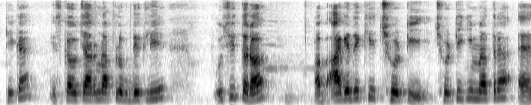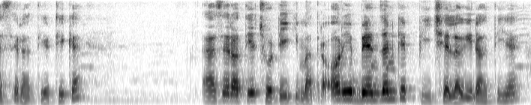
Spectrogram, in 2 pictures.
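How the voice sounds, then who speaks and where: A teacher giving an online alphabet lesson, patiently sounding out syllables slowly and often checking that viewers follow along. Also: mid-range voice, expressive, mellow, highs cut off. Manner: addresses viewers as friends. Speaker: Hindi teacher.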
